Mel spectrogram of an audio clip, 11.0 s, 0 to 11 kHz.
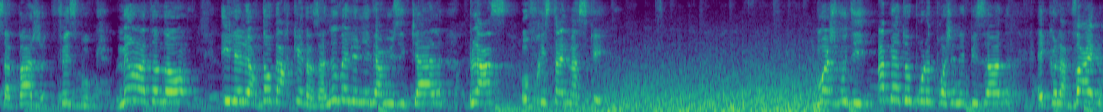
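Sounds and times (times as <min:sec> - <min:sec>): rocket launch rumbling: 0:04.7 - 0:08.6.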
